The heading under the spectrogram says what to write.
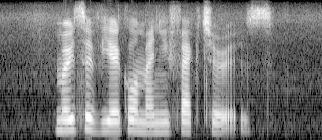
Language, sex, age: English, female, 19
